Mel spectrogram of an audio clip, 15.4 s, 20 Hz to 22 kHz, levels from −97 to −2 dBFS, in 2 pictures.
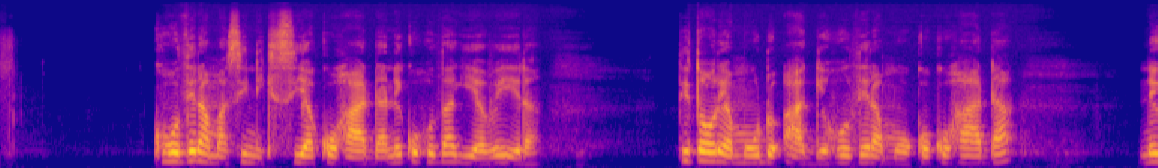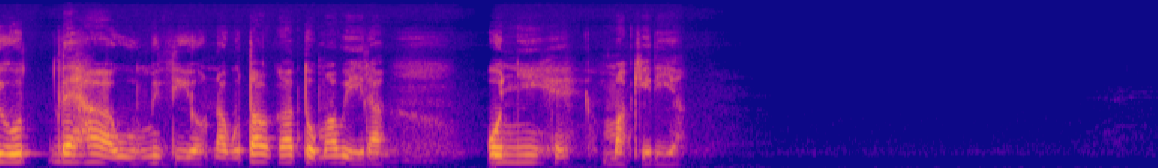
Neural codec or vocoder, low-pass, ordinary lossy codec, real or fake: vocoder, 44.1 kHz, 128 mel bands every 512 samples, BigVGAN v2; 19.8 kHz; none; fake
